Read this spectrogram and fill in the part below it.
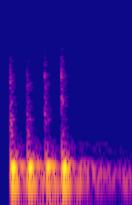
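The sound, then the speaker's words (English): Four firm, evenly spaced knocks on the door of a house, fairly loud with a hollow thud, followed by a short quiet tail with no voices. “So we fucking go over there and we knock on the door.”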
